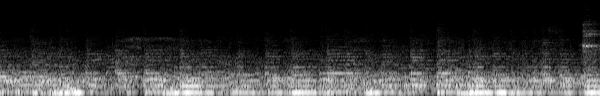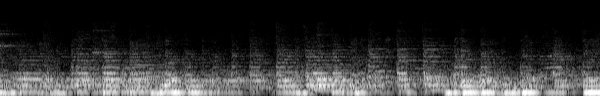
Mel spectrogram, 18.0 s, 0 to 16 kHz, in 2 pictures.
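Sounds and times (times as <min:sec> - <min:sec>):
electric guitar rock music: 0:00.0 - 0:18.0.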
